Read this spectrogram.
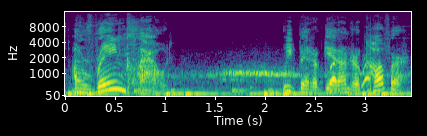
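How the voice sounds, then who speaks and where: Gentle, cheerful cartoon octopus. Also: male voice, fairly high pitch, big pitch swings, unhurried. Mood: kind. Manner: cheerful, kind and patient. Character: friendly, gentle young male octopus. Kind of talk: cartoon voice acting. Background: cartoon music.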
